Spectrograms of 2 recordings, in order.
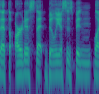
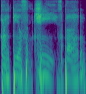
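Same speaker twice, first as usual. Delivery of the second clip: secretive, conspiratorial, leaning-in stage whisper; 4 semitones lower than usual. Game narrator voices Bilius pulling the player close; Bilius half-whispering. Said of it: "like pulls you in his like whispers to you".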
